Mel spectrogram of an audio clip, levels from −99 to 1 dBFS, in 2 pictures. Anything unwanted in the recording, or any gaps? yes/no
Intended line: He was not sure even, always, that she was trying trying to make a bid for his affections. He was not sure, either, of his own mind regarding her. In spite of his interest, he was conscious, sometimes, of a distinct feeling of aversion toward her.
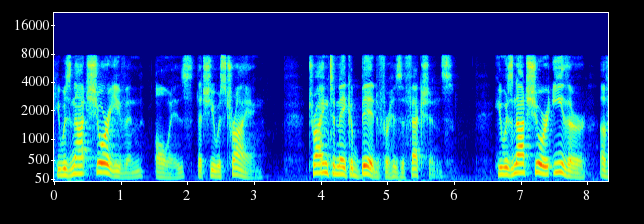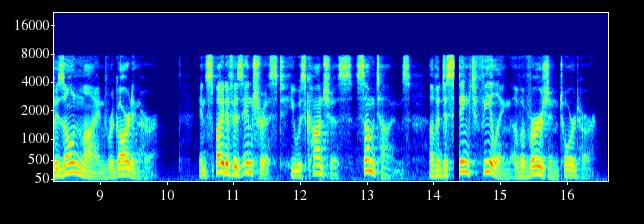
yes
